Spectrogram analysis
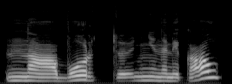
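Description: Lady doing a brash skeptical sister, punchy slang, loud, dry audiobook. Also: fairly low pitch, slow pace, clear, resonant tone, no echo.

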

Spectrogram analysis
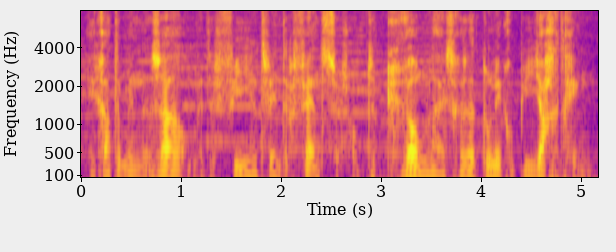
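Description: A man's voice: fairly low pitch, moderate pace, faint music behind, natural voice. A man voicing an earnest young fairy-tale hero who pleads and gives urgent instructions, close to his own voice. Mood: pleading. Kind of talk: storytelling with put-on voices.

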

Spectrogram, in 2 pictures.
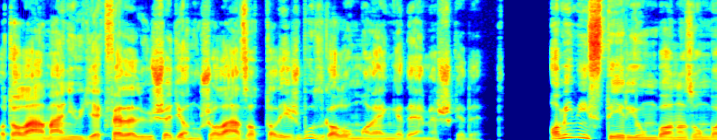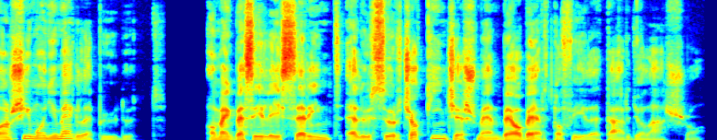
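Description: A man reading a novel aloud as narrator in an expressive, animated reading voice. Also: on the low side, creaky.

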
